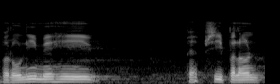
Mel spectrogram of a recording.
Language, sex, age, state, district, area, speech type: Hindi, male, 18-30, Bihar, Begusarai, rural, spontaneous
